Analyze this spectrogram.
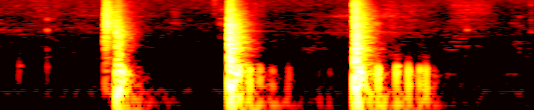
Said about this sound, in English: All of a sudden, he hears a bang at the door.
